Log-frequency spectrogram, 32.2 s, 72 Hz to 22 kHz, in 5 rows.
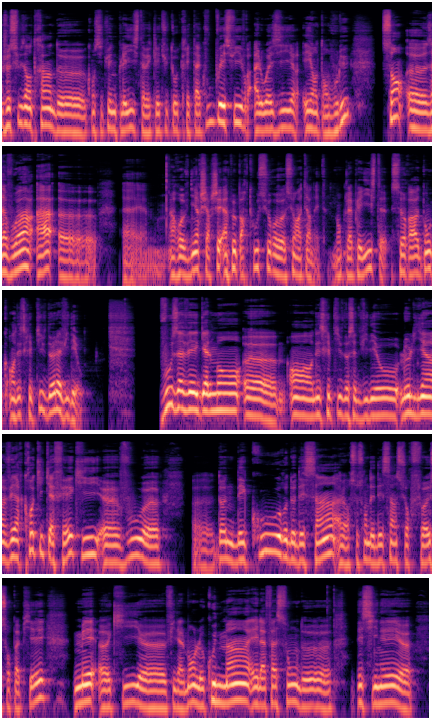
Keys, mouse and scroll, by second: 14.7 click, 19.4-21.2 scroll down 8, 30.6 click.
